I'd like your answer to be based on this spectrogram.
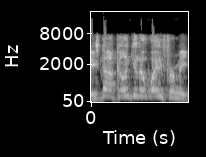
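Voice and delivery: acted out, very high-pitched, threatening wrestler scream. Retelling how Zulu walked off at the end of a promo: imitating Zulu screaming. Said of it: "he's screaming".

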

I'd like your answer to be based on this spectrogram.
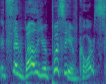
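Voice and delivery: put-on leprechaun character voice with Irish accent. Reading out a sexting message, sounding like the Lucky Charms guy. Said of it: "the way you just said that made me imagine the Lucky Charms guy".

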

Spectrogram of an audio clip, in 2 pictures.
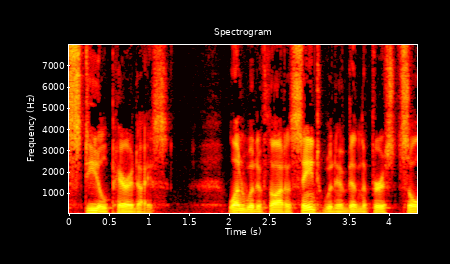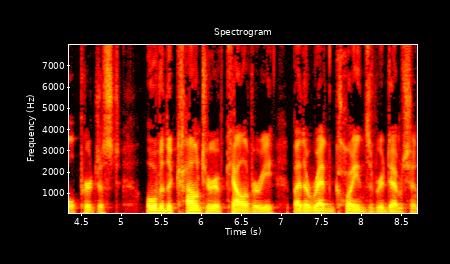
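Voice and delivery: ordinary talk

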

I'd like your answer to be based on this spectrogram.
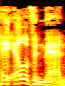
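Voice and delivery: called out high, as across a distance. Calling in character from an island to someone on shore: yelling across the water. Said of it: "I'm yelling to you from the island".

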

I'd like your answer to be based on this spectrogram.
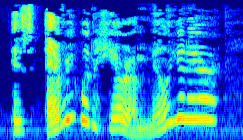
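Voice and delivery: very high, sudden, swooping blurt. Walking among grand houses with Carrie and Mary, the narrator blurted out. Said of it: "I blurted out".

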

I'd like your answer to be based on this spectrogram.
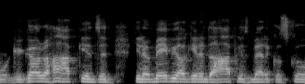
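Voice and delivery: ordinary delivery

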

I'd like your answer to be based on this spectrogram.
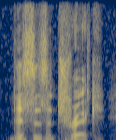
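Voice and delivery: ordinary delivery

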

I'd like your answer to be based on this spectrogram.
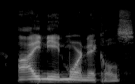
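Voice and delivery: ordinary talk, nothing marked

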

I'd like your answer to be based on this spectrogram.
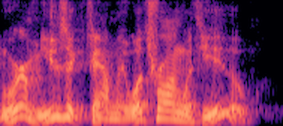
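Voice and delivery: snide, sarcastic, mocking ribbing tone. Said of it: "the sarcastic".

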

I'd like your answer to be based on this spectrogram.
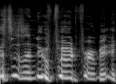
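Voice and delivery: very high voice on the verge of tears. Retelling a TV scene of eating broccoli from the stem: imitating Kevin almost crying. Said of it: "almost crying when he's doing it".

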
